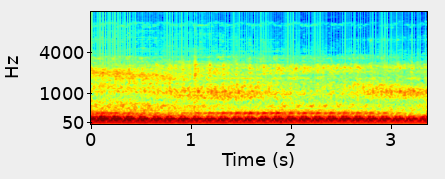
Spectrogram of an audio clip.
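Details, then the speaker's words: Chrysler 300C HEMI, driven hard, first start after repairing a dropped valve seat and honing the cylinder, catalytic converters retained. Starts right up into a deep, even, healthy idle, smoking from leftover oil in the cylinders and exhaust; exhaust sounds nasty. "this thing started right up yeah it's going to smoke for a little bit after everything that happened all the oil in the cylinders and in the exhaust and everything but the exhaust sounds nasty"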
